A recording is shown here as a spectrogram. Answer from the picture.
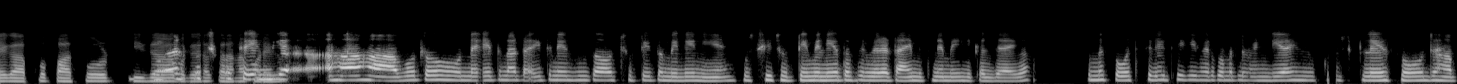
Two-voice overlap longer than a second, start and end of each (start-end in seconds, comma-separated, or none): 1.5-2.9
